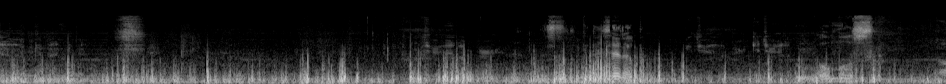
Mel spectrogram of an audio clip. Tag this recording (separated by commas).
Speech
